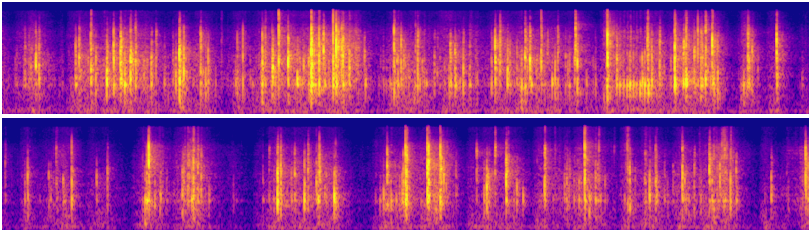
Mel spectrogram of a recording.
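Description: A clear plastic inflatable air-column packaging cushion, hollow and partly filled with air, is held in both hands while thumbs and fingers squeeze and crinkle its columns. The result is dense, bright, crackling crinkles in rapid bursts with brief pauses between, with almost no low end.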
